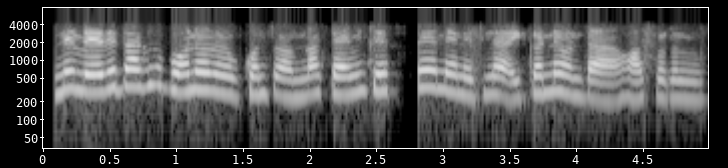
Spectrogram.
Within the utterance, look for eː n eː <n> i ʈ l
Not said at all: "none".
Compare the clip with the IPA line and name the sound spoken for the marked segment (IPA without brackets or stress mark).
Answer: n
